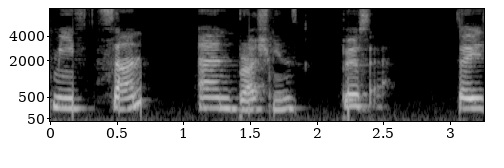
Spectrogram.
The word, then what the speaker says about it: Bürste: And remember, you don't pronounce R as R, but more like R. So the word is die Bürste.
